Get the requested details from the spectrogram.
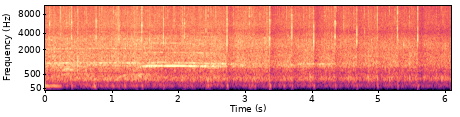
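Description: A crowd applauds steadily for several seconds, a dense patter of many hands clapping at an even level, with sharper individual claps standing out now and then and no voices.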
